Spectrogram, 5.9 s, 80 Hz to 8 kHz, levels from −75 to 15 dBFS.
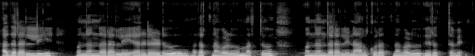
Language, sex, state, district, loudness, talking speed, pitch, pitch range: Kannada, female, Karnataka, Koppal, -15 LUFS, 90 wpm, 200 Hz, 195-215 Hz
